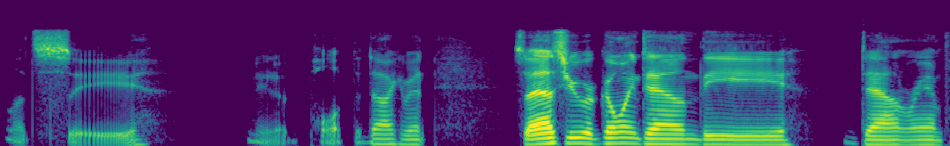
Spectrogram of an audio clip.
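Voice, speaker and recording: A man acting as game master, talking casually and haltingly as he thinks aloud during a tabletop game. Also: lowish voice, gravelly, fairly bright tone, smooth, no echo, dull audio.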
